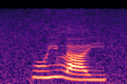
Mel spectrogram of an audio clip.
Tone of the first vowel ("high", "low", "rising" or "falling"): rising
